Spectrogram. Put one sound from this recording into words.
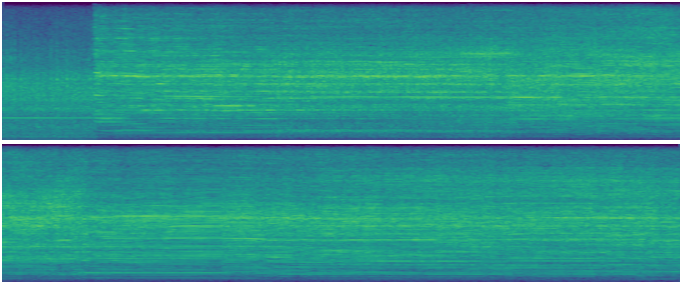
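A table saw whines loudly as it cuts through wood.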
